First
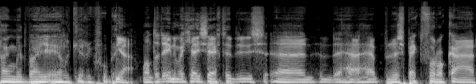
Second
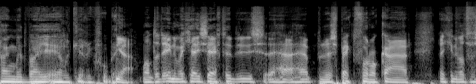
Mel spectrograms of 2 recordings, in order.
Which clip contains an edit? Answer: second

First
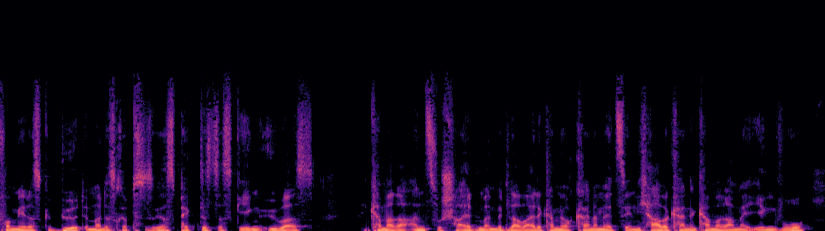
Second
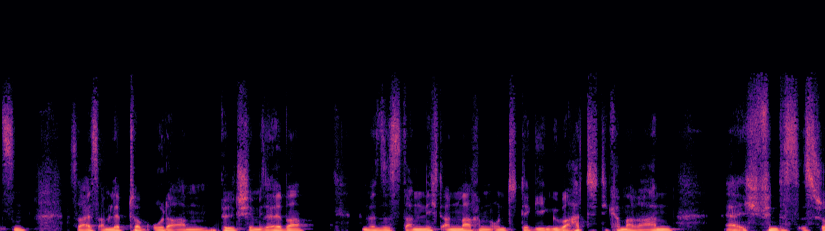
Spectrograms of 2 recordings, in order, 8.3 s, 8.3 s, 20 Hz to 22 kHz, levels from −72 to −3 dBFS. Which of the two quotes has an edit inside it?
second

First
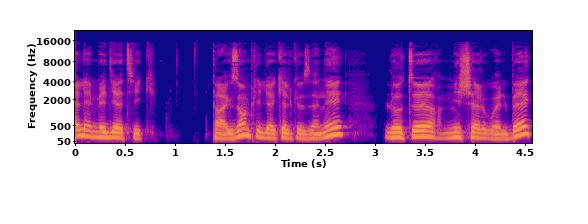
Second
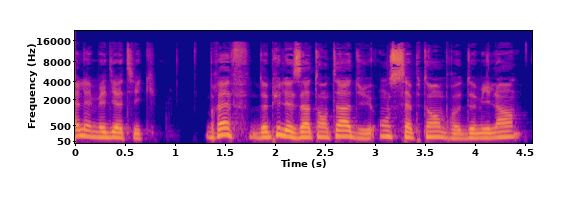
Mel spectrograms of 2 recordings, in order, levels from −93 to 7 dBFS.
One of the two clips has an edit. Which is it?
second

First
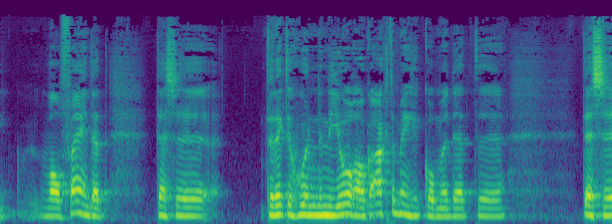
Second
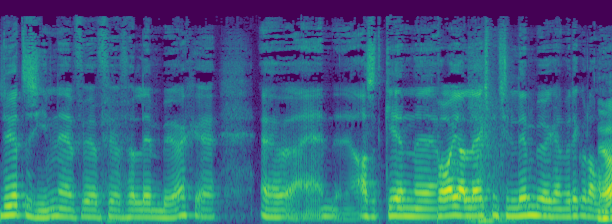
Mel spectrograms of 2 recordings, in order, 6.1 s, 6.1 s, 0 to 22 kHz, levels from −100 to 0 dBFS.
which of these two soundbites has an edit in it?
second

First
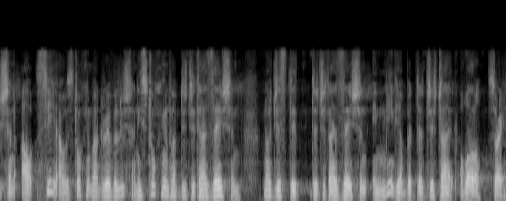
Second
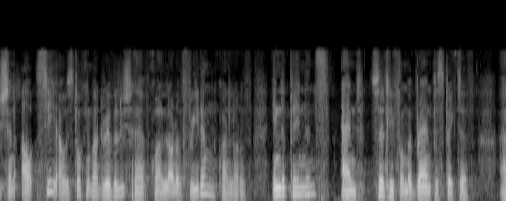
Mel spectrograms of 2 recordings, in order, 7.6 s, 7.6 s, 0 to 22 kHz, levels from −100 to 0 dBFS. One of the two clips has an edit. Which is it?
second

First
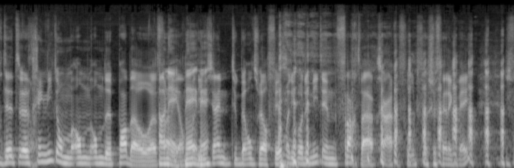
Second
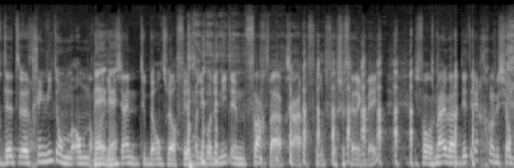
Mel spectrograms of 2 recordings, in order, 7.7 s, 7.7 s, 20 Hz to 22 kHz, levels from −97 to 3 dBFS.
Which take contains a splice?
second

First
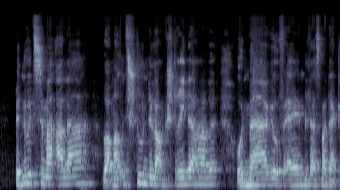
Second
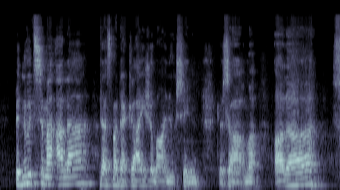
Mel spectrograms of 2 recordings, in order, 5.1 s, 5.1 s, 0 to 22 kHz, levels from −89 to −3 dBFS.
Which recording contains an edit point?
second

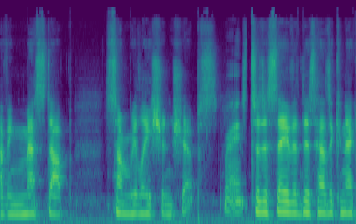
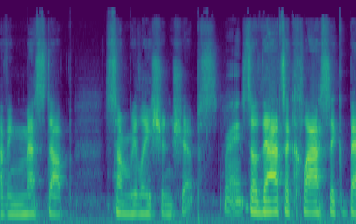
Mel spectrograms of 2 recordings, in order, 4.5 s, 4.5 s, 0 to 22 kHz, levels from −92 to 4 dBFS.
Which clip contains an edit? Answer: first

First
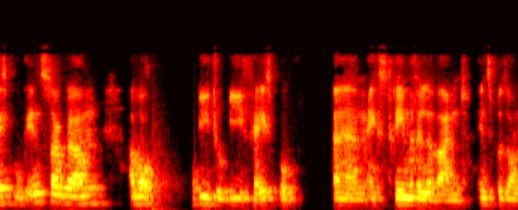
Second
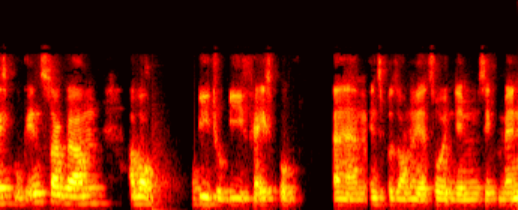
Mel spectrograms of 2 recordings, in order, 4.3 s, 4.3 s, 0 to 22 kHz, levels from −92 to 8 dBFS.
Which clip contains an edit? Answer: second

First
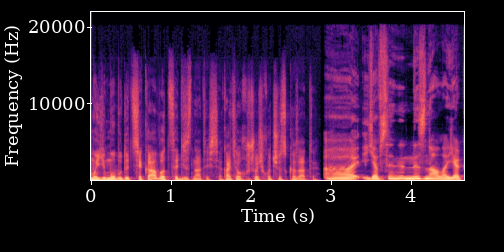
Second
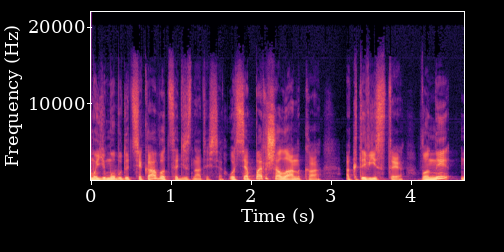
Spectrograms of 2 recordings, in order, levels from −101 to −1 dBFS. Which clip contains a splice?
second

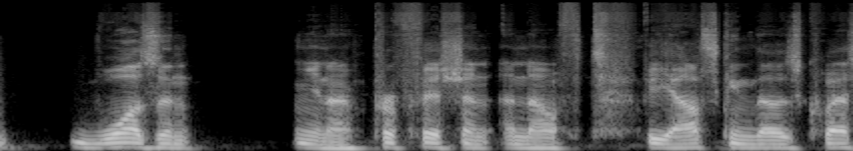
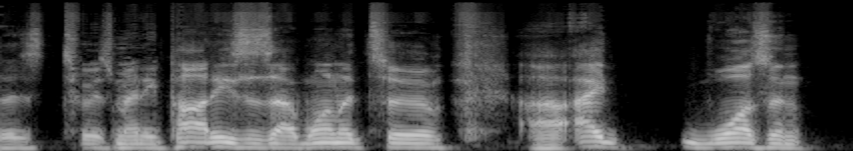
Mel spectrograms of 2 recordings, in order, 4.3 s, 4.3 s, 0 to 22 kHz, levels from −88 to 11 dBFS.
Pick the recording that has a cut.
second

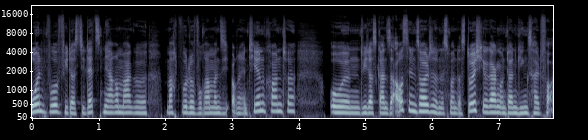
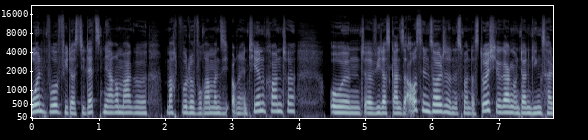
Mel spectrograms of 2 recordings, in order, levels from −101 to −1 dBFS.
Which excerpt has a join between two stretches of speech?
first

